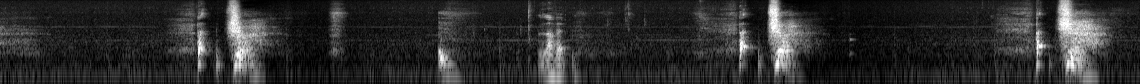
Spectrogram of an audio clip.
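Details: Person with allergies flaring up: repeated short, quick sneezes, each preceded by a sharp in-breath, roughly six sneezes in seventeen seconds.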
